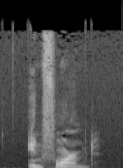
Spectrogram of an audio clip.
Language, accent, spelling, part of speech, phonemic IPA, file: English, US, informed, verb / adjective, /ɪnˈfɔɹmd/, En-us-informed.ogg
- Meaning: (verb) simple past and past participle of inform; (adjective) 1. Instructed; having knowledge of a fact or area of education 2. Based on knowledge; founded on due understanding of a situation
